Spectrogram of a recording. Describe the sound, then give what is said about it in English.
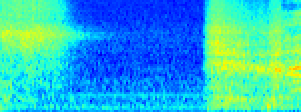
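A deep breath during a church sermon: a loud, breathy rush that fades, then a short quiet pause, then another strong, airy rush of breath. No words are spoken. “Let's take a deep breath.”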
